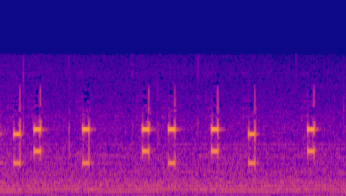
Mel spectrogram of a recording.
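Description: Key tones from a phone calculator app, eight short electronic beeps tapped at an uneven pace, clean and moderately loud over a faint hum.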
